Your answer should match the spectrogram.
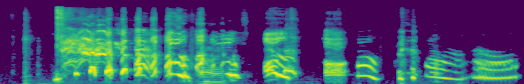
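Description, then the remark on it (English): A person imitates a dog chirping, a fairly loud run of about a dozen short squeaky yips with bending pitch, some quick and clustered, others longer and wavering, separated by brief pauses. “Why is your dog chirping again? Like, I'm pretty sure they're not supposed to make those noises.”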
